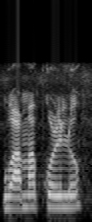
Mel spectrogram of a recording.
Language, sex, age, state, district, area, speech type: Assamese, male, 18-30, Assam, Lakhimpur, urban, spontaneous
